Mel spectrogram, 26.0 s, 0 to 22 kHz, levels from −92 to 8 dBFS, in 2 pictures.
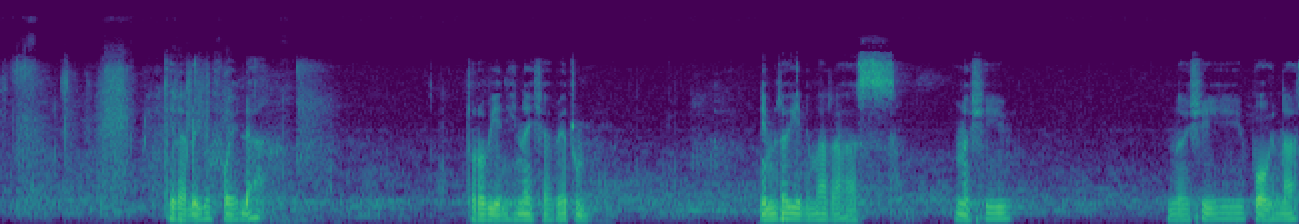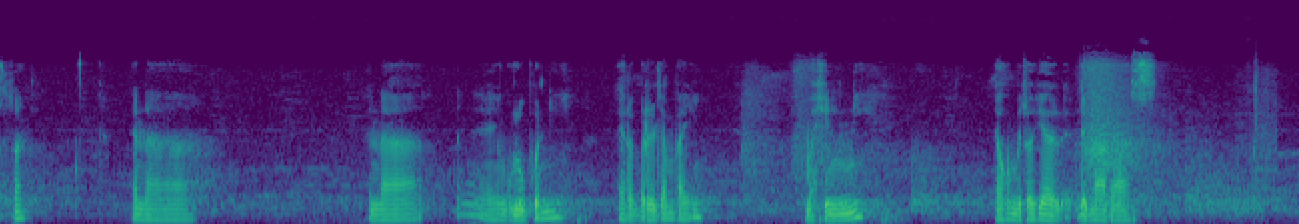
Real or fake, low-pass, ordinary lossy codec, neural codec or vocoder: real; 19.8 kHz; MP3, 64 kbps; none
